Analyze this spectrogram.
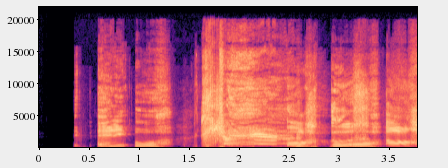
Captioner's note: laughs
